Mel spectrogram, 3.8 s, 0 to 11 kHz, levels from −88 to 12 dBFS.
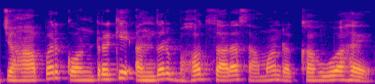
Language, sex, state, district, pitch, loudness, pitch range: Hindi, male, Uttar Pradesh, Lalitpur, 165 Hz, -14 LUFS, 155-195 Hz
